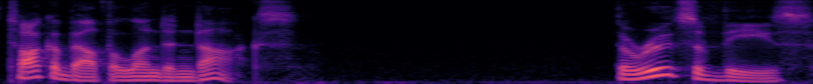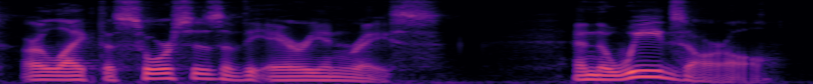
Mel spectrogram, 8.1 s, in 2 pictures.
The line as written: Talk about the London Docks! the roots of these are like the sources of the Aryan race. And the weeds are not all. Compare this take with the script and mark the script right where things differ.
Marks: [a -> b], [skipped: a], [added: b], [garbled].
Talk about the London Docks! the roots of these are like the sources of the Aryan race. And the weeds are [skipped: not] all.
